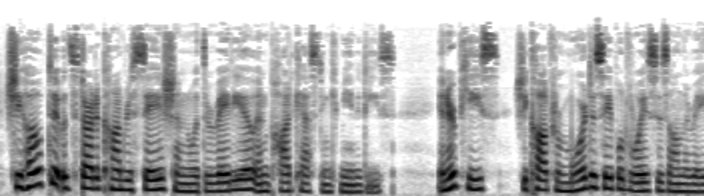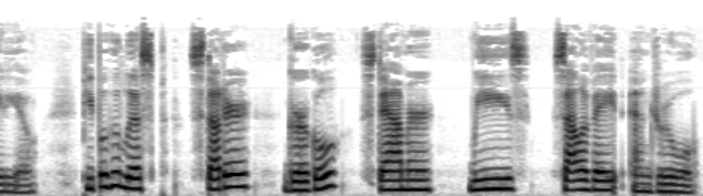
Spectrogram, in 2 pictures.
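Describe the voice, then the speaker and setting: A woman reading scripted narration in the measured manner of a public radio host. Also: medium pitch, lively intonation, darkish tone, no room sound, clean studio sound.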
